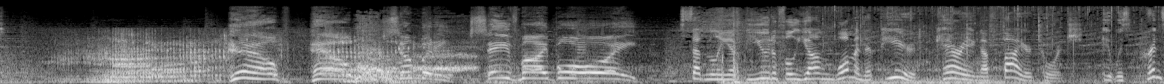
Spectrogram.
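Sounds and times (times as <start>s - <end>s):
lion roaring with a guttural growl: 0.3s - 4.7s
speech: 2.3s - 11.6s.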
